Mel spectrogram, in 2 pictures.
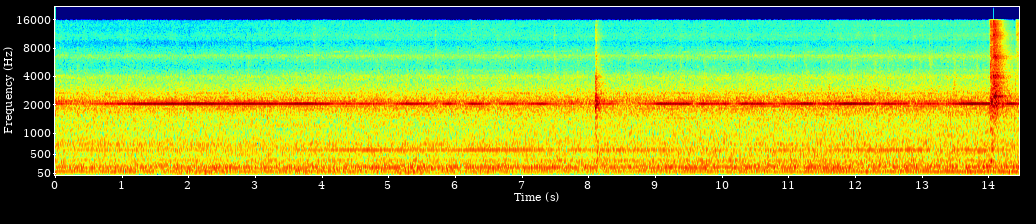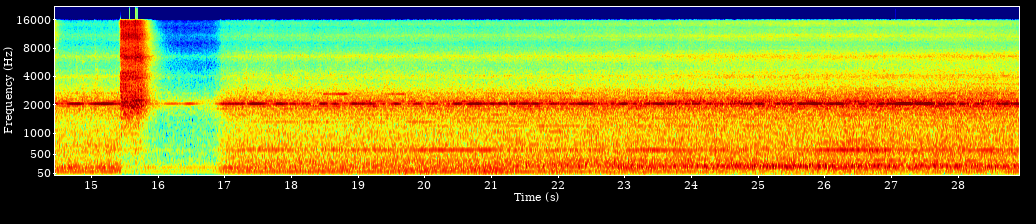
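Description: TRA E200-class electric locomotive E212 pulling its train away from the platform: a steady electrical hum with a constant high whine, growing louder in the last third as the locomotive and coaches pass. About 14 and 15 seconds in there are two short sharp bursts of noise, and the sound dips for about a second after the second.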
